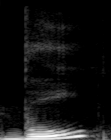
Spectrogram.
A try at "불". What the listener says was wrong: it's the B. There was more vibration in your pronunciation, like bull.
